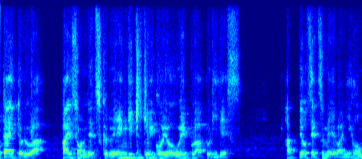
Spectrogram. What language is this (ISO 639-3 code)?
jpn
